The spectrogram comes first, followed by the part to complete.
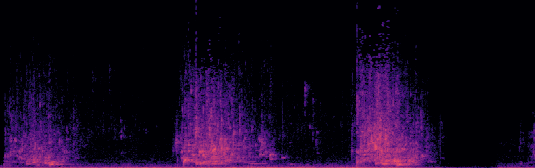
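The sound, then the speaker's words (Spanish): A large river rushes over large round stones in three swelling surges with a steady low rumble beneath, moderately loud, with no voices. “un gran río que corría por entre grandes piedras redondas.”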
